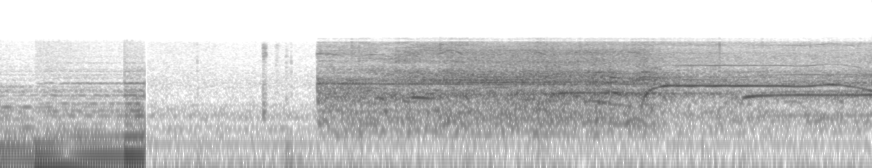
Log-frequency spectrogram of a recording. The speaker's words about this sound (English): You see, I promised the sound. We got the Mets chant in the background. Sadly, this might be the last time you hear this chant for a little while.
